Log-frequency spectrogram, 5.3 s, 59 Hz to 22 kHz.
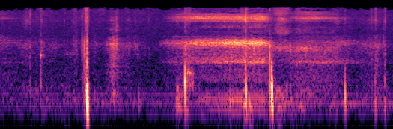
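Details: A sleeping father, taped without knowing, snores irregularly with rattling, snorting breaths about 24 a minute over faint room noise.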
